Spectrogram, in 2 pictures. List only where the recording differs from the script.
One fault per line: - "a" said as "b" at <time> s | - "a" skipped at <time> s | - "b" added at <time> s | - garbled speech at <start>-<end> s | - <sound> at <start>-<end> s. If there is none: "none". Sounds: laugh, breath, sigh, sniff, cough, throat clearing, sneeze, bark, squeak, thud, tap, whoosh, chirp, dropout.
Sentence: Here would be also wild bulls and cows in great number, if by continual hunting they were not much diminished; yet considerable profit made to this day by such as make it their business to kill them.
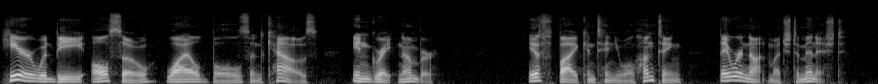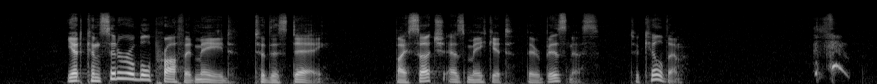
- sneeze at 16.9-17.3 s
